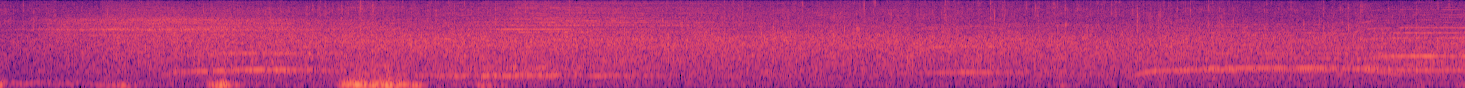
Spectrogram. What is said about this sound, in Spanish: Apláudele fuerte a Jesús.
